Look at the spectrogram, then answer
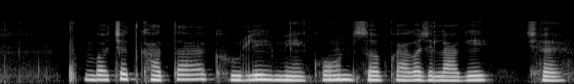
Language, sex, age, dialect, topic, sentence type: Maithili, female, 18-24, Bajjika, banking, question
